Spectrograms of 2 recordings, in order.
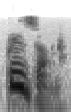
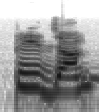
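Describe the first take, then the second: First: প্রিজম short and falling, last vowel reduced; syllabic M prism. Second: প্রিজম as two full syllables, pri-jom; full-vowel prism. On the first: English teacher models prism for students, syllabic M. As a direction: close প্রিজম quickly on the M. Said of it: "না বলে আমরা বলতে পারি". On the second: English teacher shows what to avoid, full-vowel prism. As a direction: give প্রিজম a clear o before M. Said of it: "এভাবে না বলে আমরা বলতে পারি". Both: Shown as a demonstration.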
